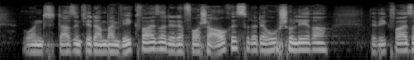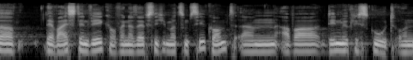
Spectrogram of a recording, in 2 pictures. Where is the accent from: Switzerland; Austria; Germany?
Switzerland; Das nicht nur in der Schweiz, wo ich herkomme, sondern auch in Deutschland.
